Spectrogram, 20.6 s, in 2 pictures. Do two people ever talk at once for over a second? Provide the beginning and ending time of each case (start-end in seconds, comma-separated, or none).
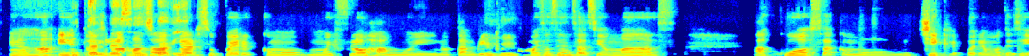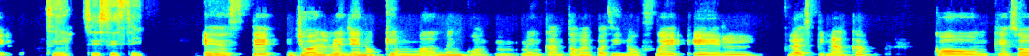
0.7-2.1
